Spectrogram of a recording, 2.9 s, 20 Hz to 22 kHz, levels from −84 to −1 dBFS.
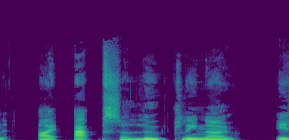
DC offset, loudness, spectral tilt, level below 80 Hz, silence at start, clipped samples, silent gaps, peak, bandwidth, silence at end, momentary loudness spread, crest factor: under 0.1%; -23 LUFS; -6 dB/octave; -54 dBFS; 0 s; under 0.1%; 0.33-0.37 s, 2.54-2.76 s; -4 dBFS; 15.5 kHz; 0 s; 14 LU; 18 dB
